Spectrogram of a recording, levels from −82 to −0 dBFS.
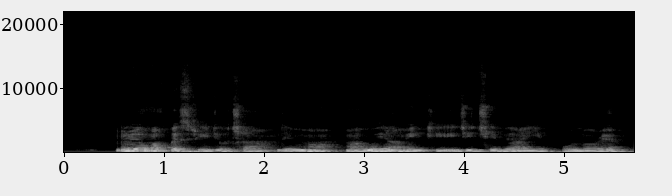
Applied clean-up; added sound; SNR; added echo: none; none; none; reverberation time 0.6 s.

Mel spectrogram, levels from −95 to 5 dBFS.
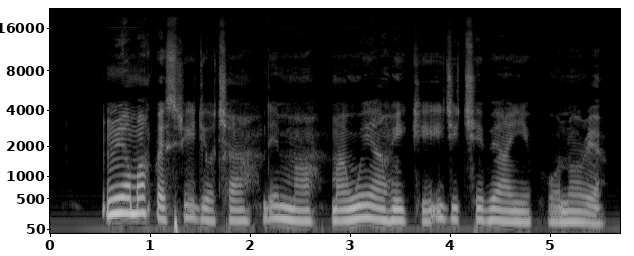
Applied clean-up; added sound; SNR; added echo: none; none; none; none.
